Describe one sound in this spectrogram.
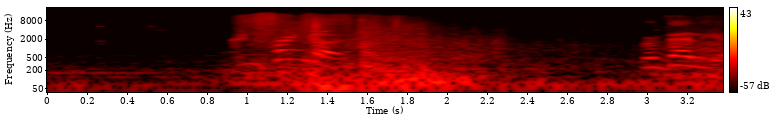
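A fiery spell bursts with a loud whoosh.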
